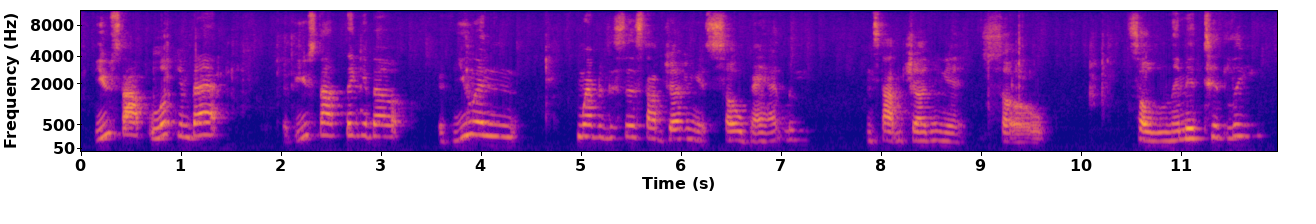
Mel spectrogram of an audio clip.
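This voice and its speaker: A woman's voice: medium pitch, warm tone, poor audio. A woman giving an informal ASMR tarot reading, coaching the listener with emphatic, repeated phrases. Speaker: tarot reader.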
